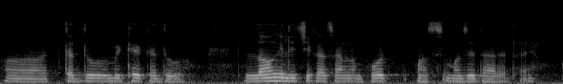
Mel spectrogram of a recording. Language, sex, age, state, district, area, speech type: Urdu, male, 30-45, Telangana, Hyderabad, urban, spontaneous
